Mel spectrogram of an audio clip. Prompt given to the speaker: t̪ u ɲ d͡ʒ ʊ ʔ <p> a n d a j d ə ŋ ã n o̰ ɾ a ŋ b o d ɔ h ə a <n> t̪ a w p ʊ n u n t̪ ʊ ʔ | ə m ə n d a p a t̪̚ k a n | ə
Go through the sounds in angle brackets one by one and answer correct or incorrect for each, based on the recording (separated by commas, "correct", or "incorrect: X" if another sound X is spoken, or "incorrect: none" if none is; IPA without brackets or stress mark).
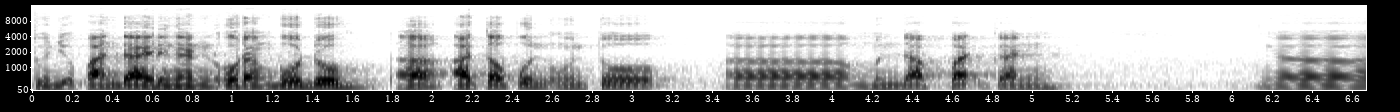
correct, incorrect: none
